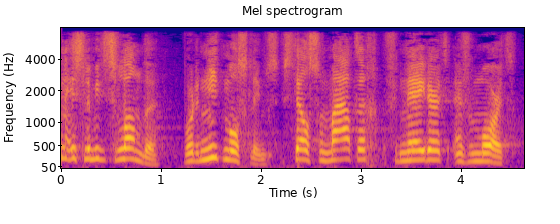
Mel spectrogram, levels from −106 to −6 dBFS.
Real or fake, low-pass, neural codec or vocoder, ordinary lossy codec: real; 7.2 kHz; none; AAC, 48 kbps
